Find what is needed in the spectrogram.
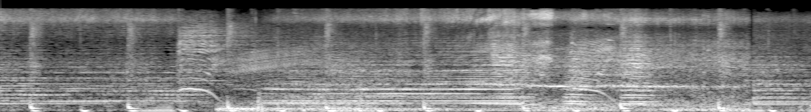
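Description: Background music with a steady thumping beat, held chords and a couple of quick downward-sliding notes.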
